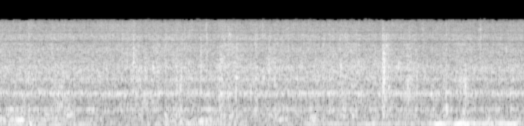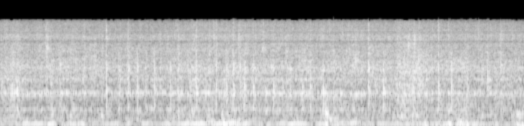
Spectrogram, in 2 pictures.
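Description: Food sizzling steadily in a Saladmaster electric pan on its heating base, a dense even crackle of frying. A low hum comes in for several seconds in the middle, and there is a single click about five seconds in.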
